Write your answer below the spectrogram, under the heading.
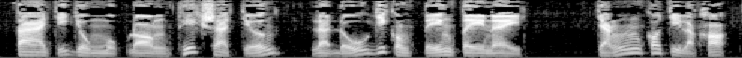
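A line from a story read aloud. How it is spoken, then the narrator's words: Quiet, low. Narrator (Vietnamese): nhỏ giọng nói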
